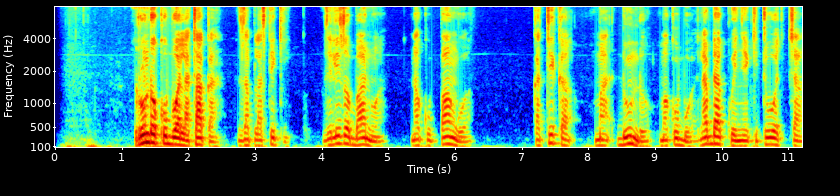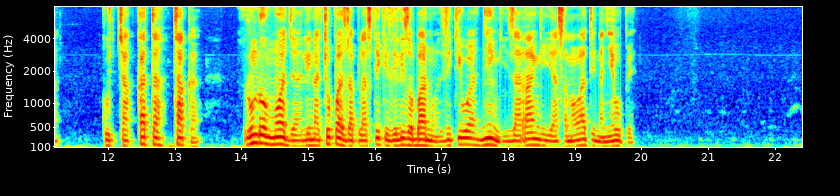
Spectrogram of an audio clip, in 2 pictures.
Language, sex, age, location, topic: Swahili, male, 18-24, Nairobi, government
